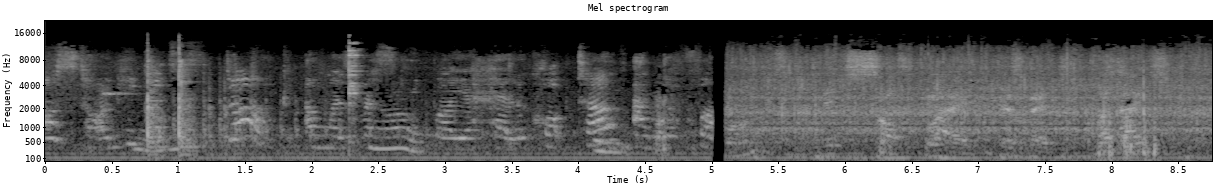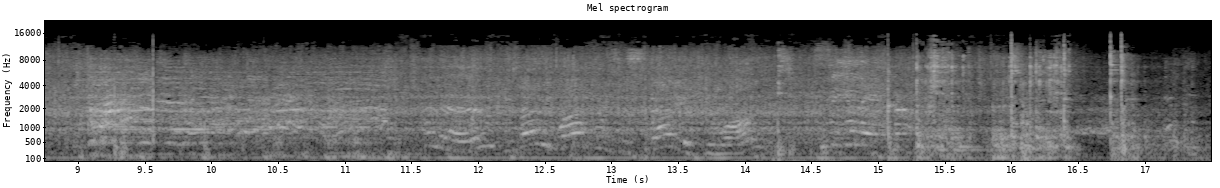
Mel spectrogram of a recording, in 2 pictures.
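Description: A spoon stirring and scraping butter and minced garlic in a metal pot, with sharp clicks of the utensil against the pan. After a sudden break about five seconds in, a steady sizzle from the bubbling butter sauce follows, with children's voices faint in the background.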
